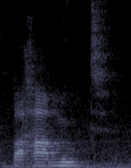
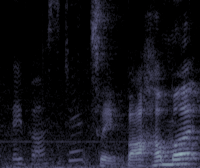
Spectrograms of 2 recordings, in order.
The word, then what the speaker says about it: Bahamut: I'm fighting right now Baha moot yeah I used to say yeah not Bahamut Baha might know like Baja blast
